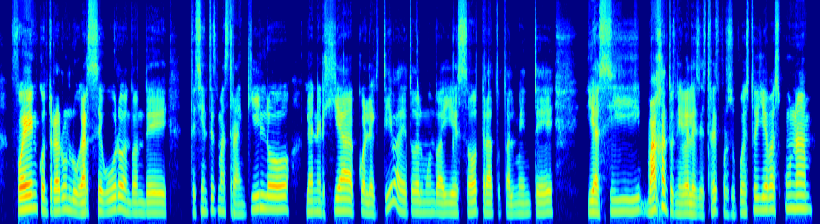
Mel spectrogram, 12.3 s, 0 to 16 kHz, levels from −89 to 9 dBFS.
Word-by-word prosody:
fue 170 +3 +10
encontrar 160 -4 +2
un 170 -2 -6
lugar 130 -2 +4
seguro 155 +5 -1
en 140 - -9
donde 130 -1 -3 0.3
te - - -11
sientes 155 +1 -5
más 145 -1 -6
tranquilo, 170 +8 -1 0.2
la 140 - -4
energía 150 +2 +1
colectiva 130 - -5
de 140 -3 -4
todo 140 - -6
el 135 - -5
mundo 135 0 -10
ahí 125 0 -3
es 125 +1 -1
otra, 135 -1 -1
totalmente, 125 +2 -7 0.5
y 140 +1 +2
así 145 +3 -2
bajan 210 -2 +7
tus 145 -4 -7
niveles 125 -2 0
de 110 - -9
estrés, 140 +7 -6
por - - -13
supuesto, 130 +8 -8
y 165 - -3
llevas 165 0 -1
una 180 0 0
140 Hz, 165 wpm, -26 LUFS, 130-165 Hz, 0.5 s, fue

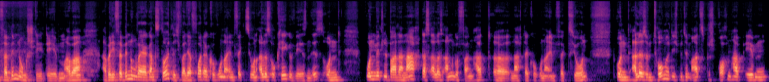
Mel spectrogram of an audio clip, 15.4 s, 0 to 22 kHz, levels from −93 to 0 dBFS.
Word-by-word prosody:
Verbindung 125 0 0
steht 105 -3 -11
eben. 105 0 -4
Aber 120 +2 +5 0.3
Aber, 130 - 0
die 130 - 0
Verbindung 160 +4 +1
war 140 - +6
ja 130 -1 +7
ganz 135 +1 0
deutlich, 125 - +1
weil 115 0 +1
ja 115 - +5
vor 140 +5 +1
der 135 - +2
Coronainfektion 130 -1 -3
alles 135 +1 +1
okay 180 +1 -1
gewesen 105 -2 -6
ist 145 - -5
und 125 0 -3 0.5
unmittelbar 150 -4 +2
danach, 125 +6 +4
das 140 -2 0
alles 130 -2 0
angefangen 120 -8 -3
hat, 125 +2 -3
äh, 105 -1 +1
nach 105 0 -2
der - - -6
Coronainfektion. 105 +5 -5 0.6
Und 125 -2 0
alle 155 - +7
Symptome, 140 +7 +1
die - - -8
ich 140 0 -13
mit 135 - -12
dem 135 -1 -7
Arzt 135 0 -1
besprochen 125 +5 -6
habe, 140 -1 +1
eben 130 +1 -1
125 Hz, 165 wpm, -23 LUFS, 115-140 Hz, 0.6 s, ja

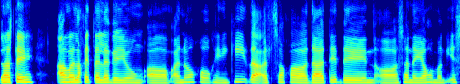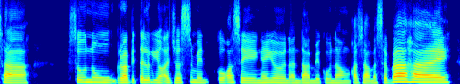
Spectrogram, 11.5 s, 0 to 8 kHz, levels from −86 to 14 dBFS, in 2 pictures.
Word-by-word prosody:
dati, 230 +2 +5 0.3
ah, 220 - +6
malaki 220 0 +4
talaga 215 -2 +1
yung, 205 -1 -2
um, 185 -1 0
ano 215 +4 -3
ko, 210 -3 -4
kinikita 215 +3 0
at 200 - 0
saka 215 -3 +1
dati 205 +3 +2
din, 205 -1 -1
ah, 185 0 -1
sanay 205 0 -2
akong 205 -1 -3
mag-isa. 195 -5 0 0.5
So, 220 0 -6
nung 215 -1 -4
grabe 210 +1 +1
talaga 205 0 -3
yung 200 -1 -2
adjustment 200 +1 -6
ko 205 - -3
kasi 205 -3 -3
ngayon, 195 -1 -4
ang 175 0 -6
dami 175 0 -3
ko 180 -1 -9
nang 170 -1 -6
kasama 175 -1 -3
sa 195 - -6
bahay. 230 -4 +7
205 Hz, 170 wpm, -23 LUFS, 195-220 Hz, 0.5 s, bahay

